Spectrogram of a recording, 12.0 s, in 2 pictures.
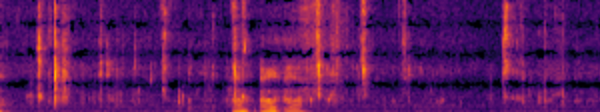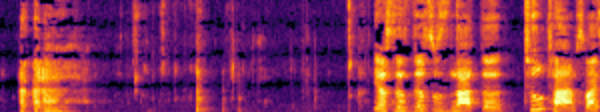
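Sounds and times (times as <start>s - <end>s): person chewing: 0.0s - 6.2s, 6.9s - 9.7s.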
